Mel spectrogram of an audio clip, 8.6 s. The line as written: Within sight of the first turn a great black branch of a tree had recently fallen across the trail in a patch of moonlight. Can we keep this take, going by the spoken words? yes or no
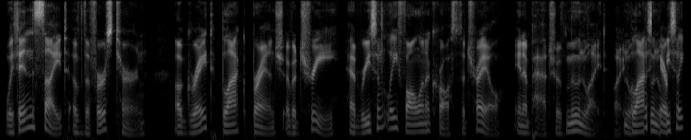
no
